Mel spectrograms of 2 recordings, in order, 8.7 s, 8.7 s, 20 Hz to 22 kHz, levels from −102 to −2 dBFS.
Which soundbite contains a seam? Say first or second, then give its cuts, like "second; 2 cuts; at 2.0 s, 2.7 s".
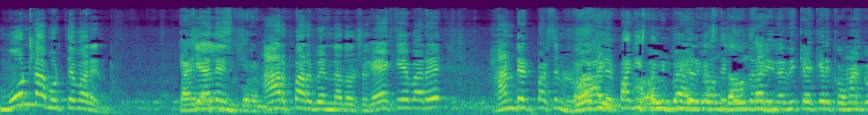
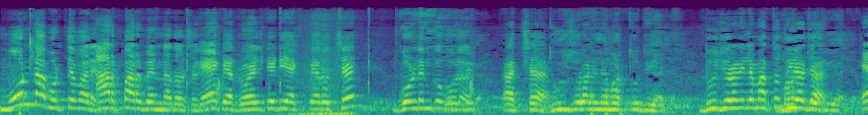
second; 3 cuts; at 1.0 s, 2.2 s, 4.9 s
